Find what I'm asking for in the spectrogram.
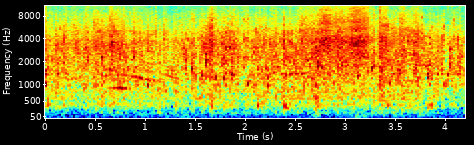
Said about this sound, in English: I'm about to start sluicing at the Natural Bridge Mining Company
